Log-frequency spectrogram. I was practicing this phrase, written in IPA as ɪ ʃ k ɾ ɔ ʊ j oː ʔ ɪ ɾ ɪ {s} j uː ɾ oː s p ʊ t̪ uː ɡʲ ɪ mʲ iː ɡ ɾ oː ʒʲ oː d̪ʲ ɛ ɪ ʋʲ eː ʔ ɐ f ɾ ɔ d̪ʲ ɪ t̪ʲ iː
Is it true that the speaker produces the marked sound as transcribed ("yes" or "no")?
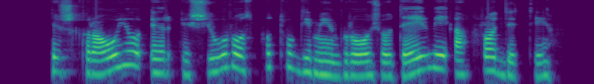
no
